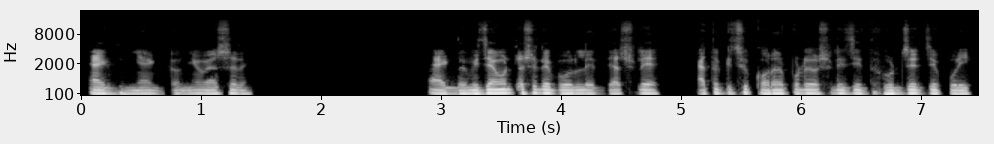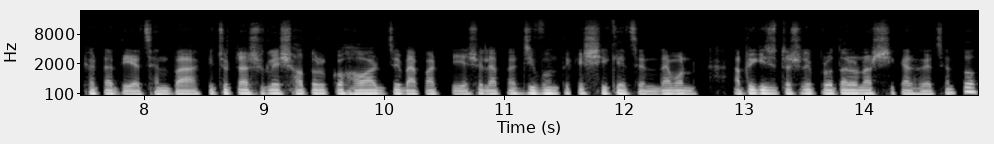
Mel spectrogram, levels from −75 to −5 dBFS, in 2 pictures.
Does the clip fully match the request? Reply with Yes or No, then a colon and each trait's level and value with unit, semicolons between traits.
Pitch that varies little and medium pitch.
No: narrow, 1.8 semitones; low, 110 Hz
